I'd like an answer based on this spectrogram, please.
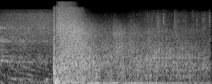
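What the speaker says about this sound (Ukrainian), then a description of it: "Постріл!" A single loud gunshot cracks out suddenly during combat assault operations near Robotyne, Ukraine, followed by a rolling echo that fades slowly over a second or so.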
